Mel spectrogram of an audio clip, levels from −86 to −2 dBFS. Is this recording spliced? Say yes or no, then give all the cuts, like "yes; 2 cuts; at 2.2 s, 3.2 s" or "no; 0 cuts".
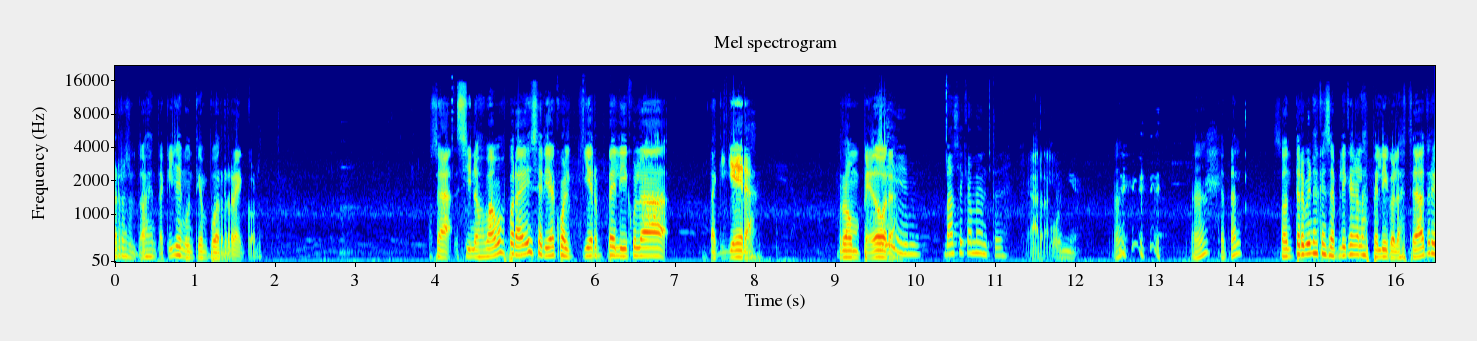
yes; 1 cut; at 11.4 s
